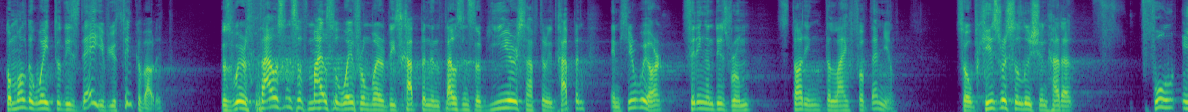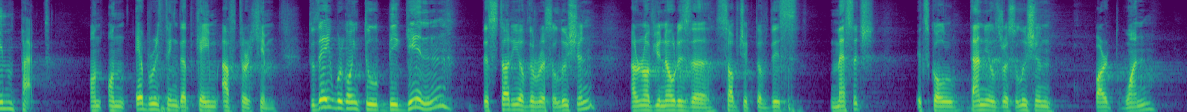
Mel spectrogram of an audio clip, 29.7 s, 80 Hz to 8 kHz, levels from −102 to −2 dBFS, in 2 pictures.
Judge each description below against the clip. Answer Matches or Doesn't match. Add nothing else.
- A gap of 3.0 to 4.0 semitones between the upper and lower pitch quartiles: Doesn't match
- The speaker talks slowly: Doesn't match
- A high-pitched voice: Doesn't match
